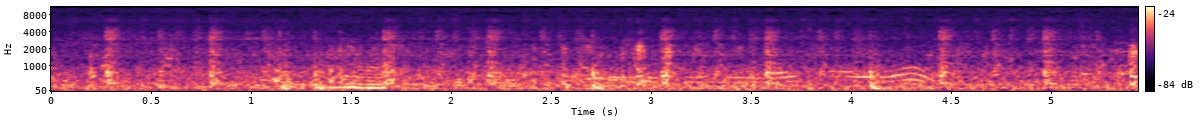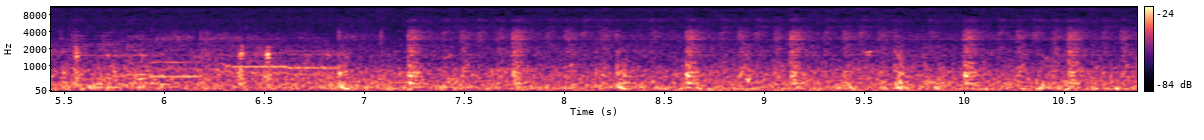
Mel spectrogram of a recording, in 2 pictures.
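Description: Near silence, with faint irregular ticks scattered through it.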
